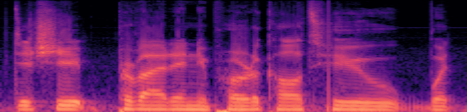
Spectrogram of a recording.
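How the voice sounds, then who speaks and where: A man's voice: mid-range voice, level tone, normal speed, a little hiss or hum. A man hosting a community radio show, asking questions and joking with his guest. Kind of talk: casual radio interview. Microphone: radio studio microphone.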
